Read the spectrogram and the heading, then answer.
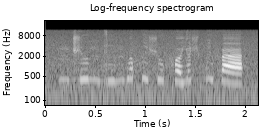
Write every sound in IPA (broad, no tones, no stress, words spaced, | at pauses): nd͡ʒɯ ŋɡi mbʌfiʃufʌ jʌʃɓifa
